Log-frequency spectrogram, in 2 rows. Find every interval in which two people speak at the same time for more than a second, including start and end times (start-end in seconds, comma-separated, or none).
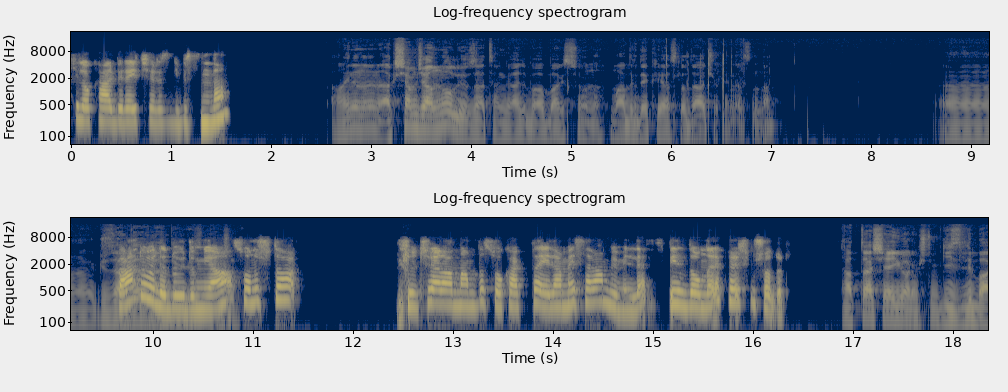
9.7-10.9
